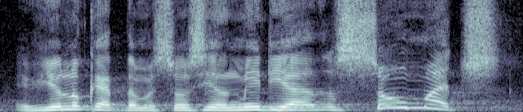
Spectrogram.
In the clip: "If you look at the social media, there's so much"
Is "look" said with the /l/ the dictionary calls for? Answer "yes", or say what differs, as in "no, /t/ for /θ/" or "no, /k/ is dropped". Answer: yes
